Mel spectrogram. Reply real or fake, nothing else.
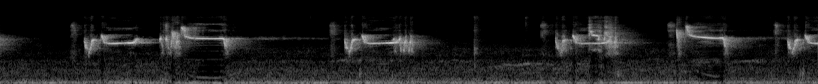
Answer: fake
